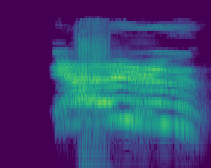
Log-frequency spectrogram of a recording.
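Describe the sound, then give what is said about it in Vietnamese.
A single drawn-out roaring howl like a wild beast, loud and harmonic. It rises sharply, holds for about a second and a half, then tails off, with no other sounds around it. “Đúng lúc đó, một tiếng gào thét như tiếng dã thú vang lên.”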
